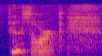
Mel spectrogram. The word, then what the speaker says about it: futhorc: by about 750 CE I'm using an alternate spelling and pronunciation here with an O and A C rather than an A and A K when I spell and say fuor because of the linguistic shift from A's to O's in anglosaxon and the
